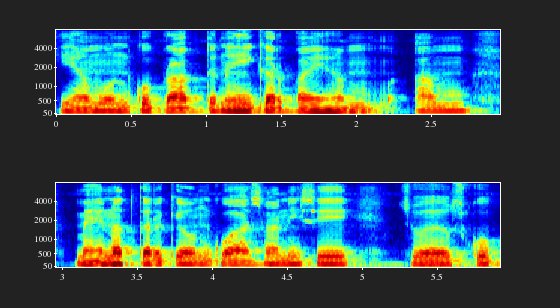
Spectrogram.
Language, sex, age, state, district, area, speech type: Hindi, male, 30-45, Rajasthan, Jodhpur, urban, spontaneous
